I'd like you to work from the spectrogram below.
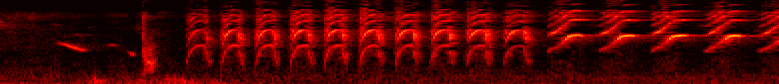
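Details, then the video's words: Black-winged myna, an Indonesian endemic and skilled mimic, delivering a rapid regular series of downslurred whistled notes, about four a second, followed by a quicker run of sharper upward-flicked whistles. "Suara Burung Jalak Putih Gacor Full Isian"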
